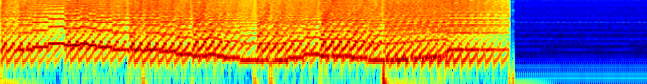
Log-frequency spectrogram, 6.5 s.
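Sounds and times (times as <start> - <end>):
MOS6581R3 SID chip game music: 0.0 - 5.1.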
